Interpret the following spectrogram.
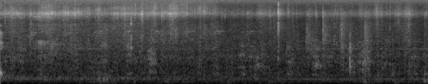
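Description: Puppies moving about close by, panting and scuffling, with scattered light clicks and scuffs.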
